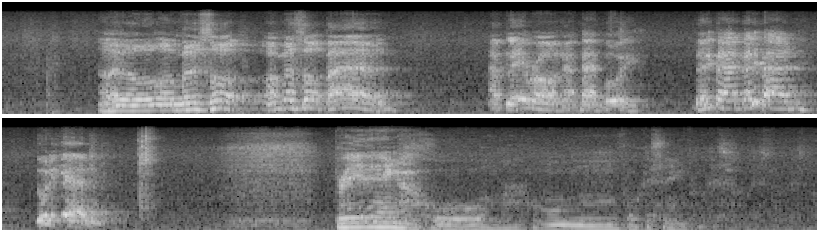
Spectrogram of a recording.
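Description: An older man speaks calmly and expressively into a close microphone.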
